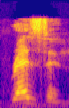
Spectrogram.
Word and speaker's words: resin: have not seen before the word is resin so that s is going to be a z sound resins try that resin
